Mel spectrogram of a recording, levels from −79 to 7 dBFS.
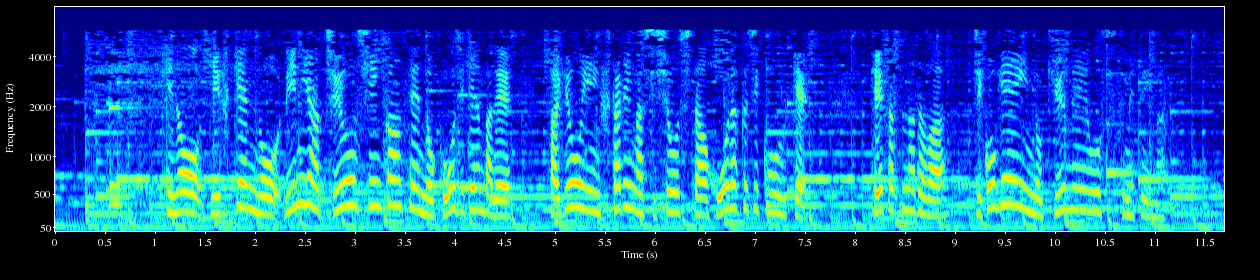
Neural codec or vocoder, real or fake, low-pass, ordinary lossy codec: none; real; 7.2 kHz; MP3, 24 kbps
